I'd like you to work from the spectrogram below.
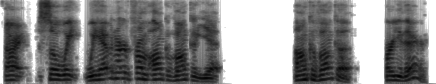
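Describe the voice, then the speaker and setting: A man's voice: on the high side, lively intonation, moderate pace, a bit bright, highs cut off. A man hosting a casual live stream from his home workshop, brash and swearing freely. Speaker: stream host. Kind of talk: casual chat.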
